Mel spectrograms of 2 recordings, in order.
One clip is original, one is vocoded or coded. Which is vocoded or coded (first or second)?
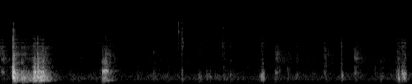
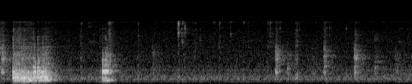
first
